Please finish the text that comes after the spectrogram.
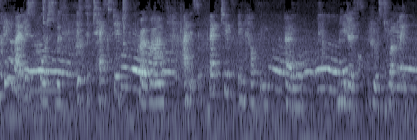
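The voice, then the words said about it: English accent. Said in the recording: “as you can tell from my accent comes from England, so I had a little problem with the American vowels”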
